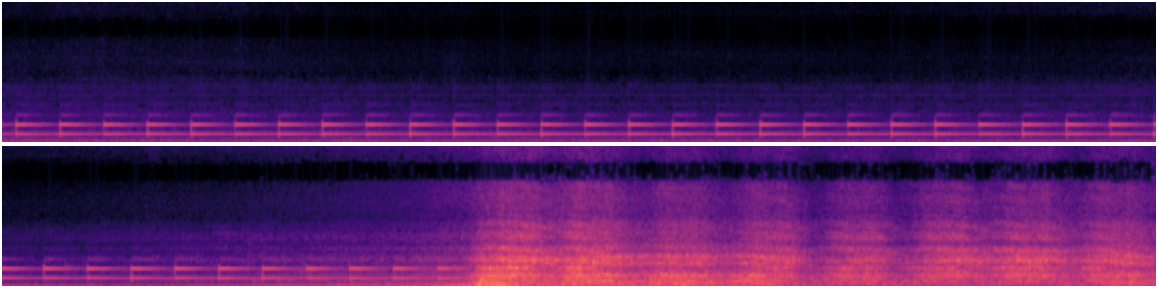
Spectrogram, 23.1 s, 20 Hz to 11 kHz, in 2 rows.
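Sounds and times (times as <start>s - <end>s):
level-crossing warning bell: 0.0s - 23.0s
train passing at speed: 8.0s - 23.0s.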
